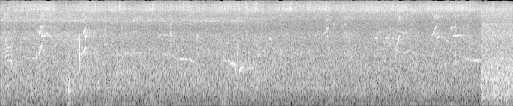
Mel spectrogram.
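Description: Open-air ambience with birds calling: scattered short chirps and a couple of falling whistled calls over a steady background hiss, which grows louder near the end.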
